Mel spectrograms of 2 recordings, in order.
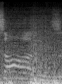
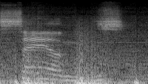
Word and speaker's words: Sans: Also, I would like to say that it's pronounced Sons. It is not Sans.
